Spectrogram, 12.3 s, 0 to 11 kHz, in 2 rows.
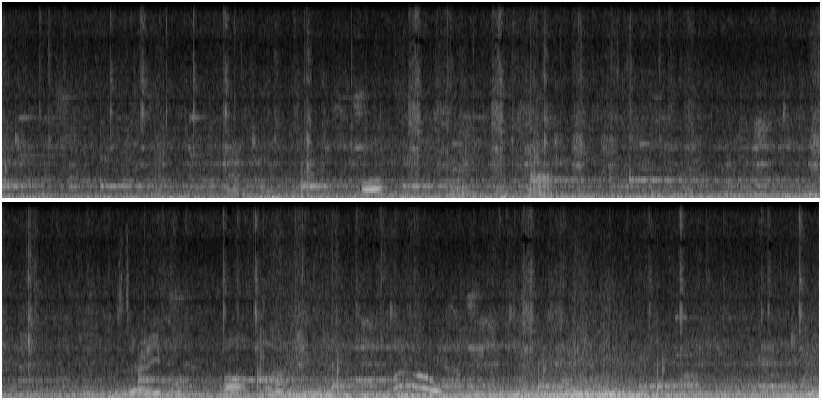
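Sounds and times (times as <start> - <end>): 
high thin metallic squeals of train: 0.0 - 12.2
train rumbling while arriving at station: 0.0 - 12.2
speech: 2.7 - 3.2, 7.1 - 10.5
person exclaiming: 9.1 - 9.5.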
